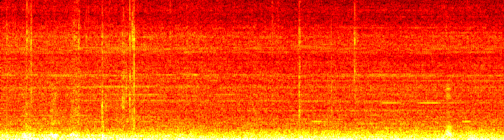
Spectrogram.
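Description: Convenience-store room tone: a steady low machine hum with a few faint clicks.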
